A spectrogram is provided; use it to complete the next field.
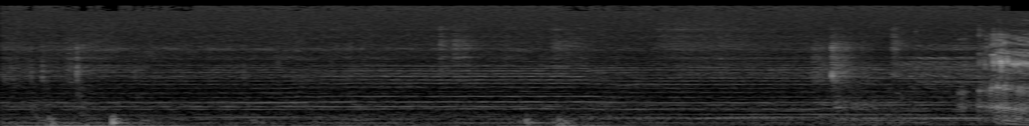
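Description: A low, drawn-out burp rumbles with a croaky, voiced drone, broken by a couple of short guttural bursts. It is fairly quiet, with no talking.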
